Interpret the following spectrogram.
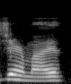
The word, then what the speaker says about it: Jeremiah: Yeah, it's Jeremiah. It's the way it's spelled.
